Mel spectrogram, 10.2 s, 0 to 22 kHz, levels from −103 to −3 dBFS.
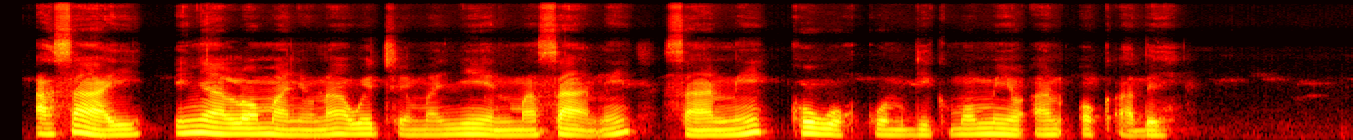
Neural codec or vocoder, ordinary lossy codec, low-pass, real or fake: none; none; 19.8 kHz; real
